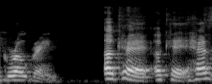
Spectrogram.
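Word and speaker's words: grosgrain: Well, I could be wrong too, but I think the S's are silent. So it's like grow grain.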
